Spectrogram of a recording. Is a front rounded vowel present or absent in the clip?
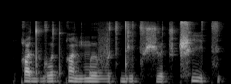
present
